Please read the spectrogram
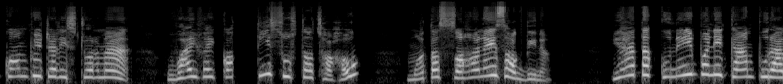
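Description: Opus compression runs through the whole clip, and its damage is plainly audible. The speech sounds grainy and rough, with a noisy texture where clean detail should be, because the encoder keeps each band's energy but, short of bits, fills bands with folded lower content or noise. The spectrum still reaches about 20.2 kHz, pointing to the full-band music (CELT) mode, and the roughness fits a rate near 24 kbps, the likely cause.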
